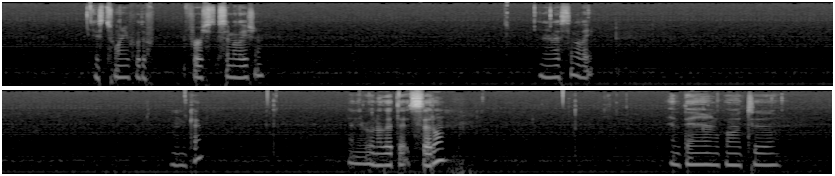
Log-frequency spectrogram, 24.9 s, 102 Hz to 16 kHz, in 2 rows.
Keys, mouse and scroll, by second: 6.6 click.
